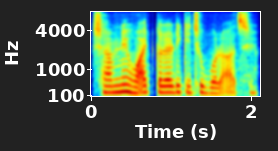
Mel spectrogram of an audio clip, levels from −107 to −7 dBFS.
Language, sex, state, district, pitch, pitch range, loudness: Bengali, female, West Bengal, Alipurduar, 220 Hz, 210-230 Hz, -18 LUFS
